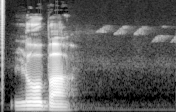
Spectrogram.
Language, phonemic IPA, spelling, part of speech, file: Pashto, /loˈba/, لوبه, noun, Loba-Pashto.ogg
- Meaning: game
